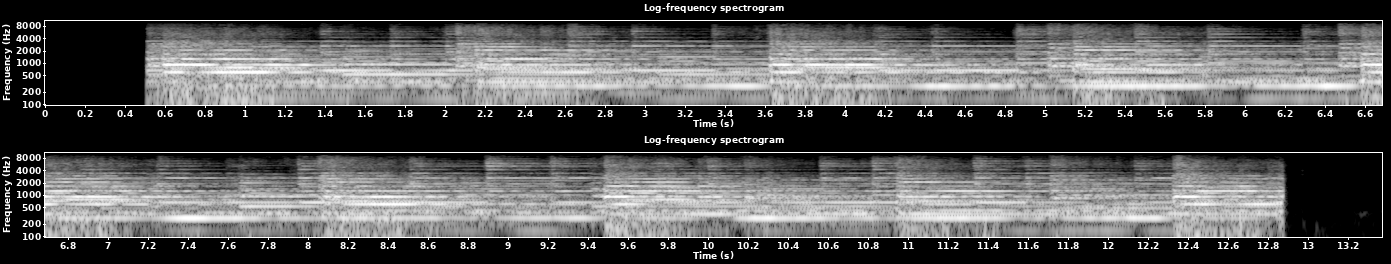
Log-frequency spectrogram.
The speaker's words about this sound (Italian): Bene, queste campane pasquali ci ricordano il mistero che stiamo celebrando in questo tempo, il tempo di Pasqua.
